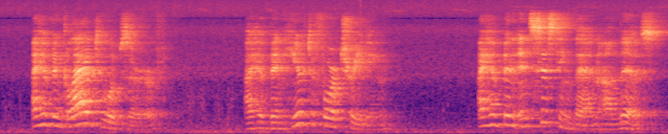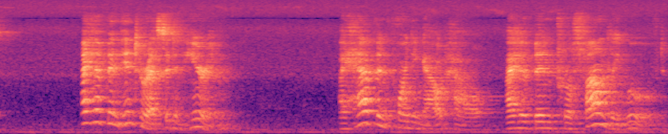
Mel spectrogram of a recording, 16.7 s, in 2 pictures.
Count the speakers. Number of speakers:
one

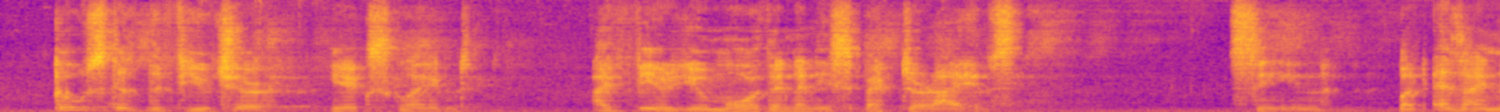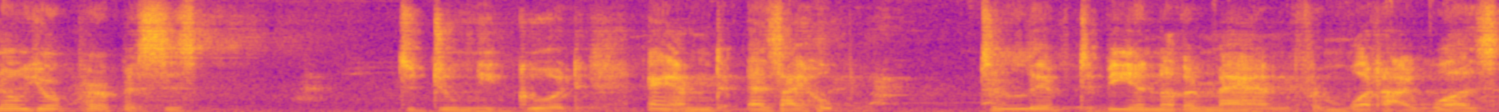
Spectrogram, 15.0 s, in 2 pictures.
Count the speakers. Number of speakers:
one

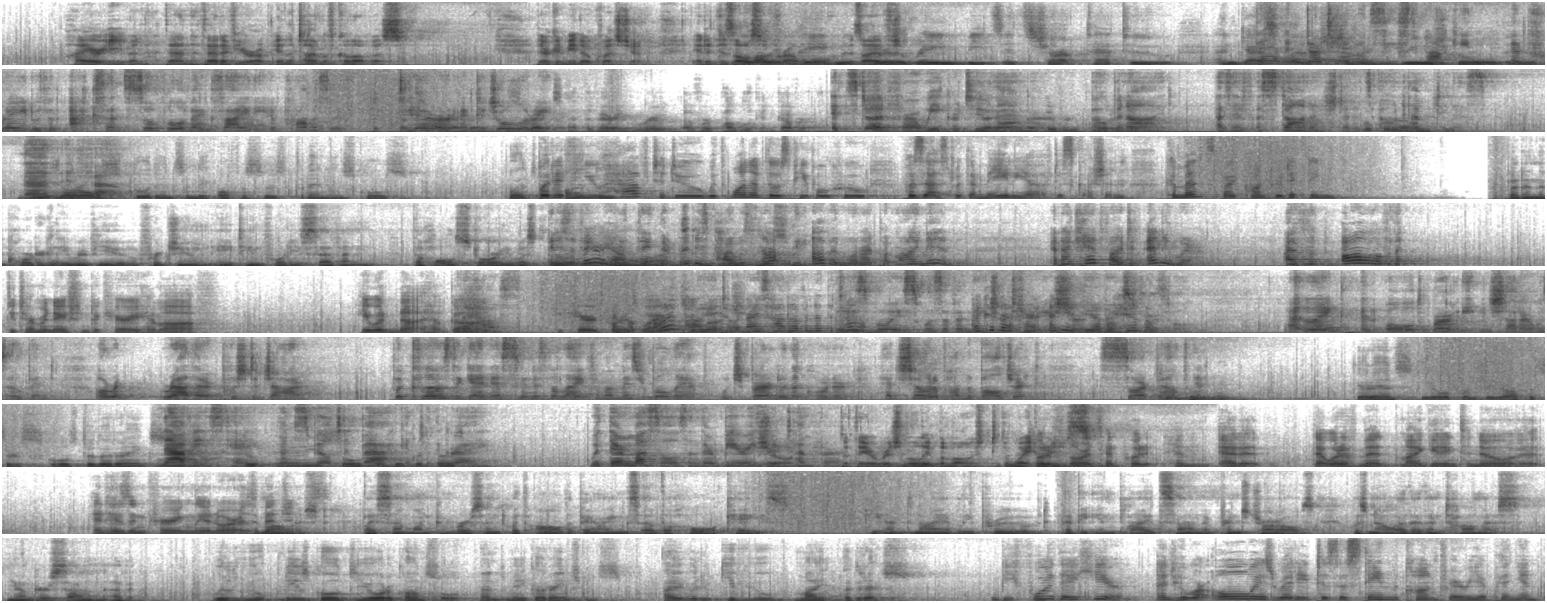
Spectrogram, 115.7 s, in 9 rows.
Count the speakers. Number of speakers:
ten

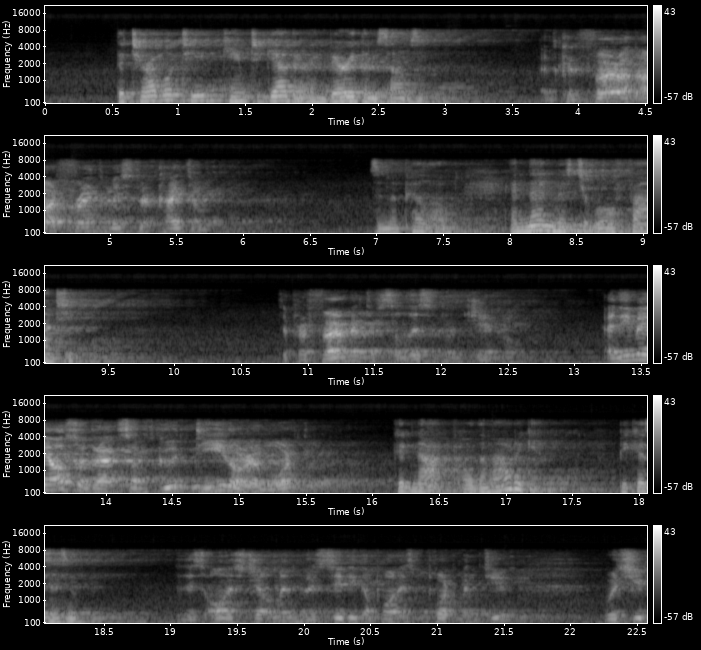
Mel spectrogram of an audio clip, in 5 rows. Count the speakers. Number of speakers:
two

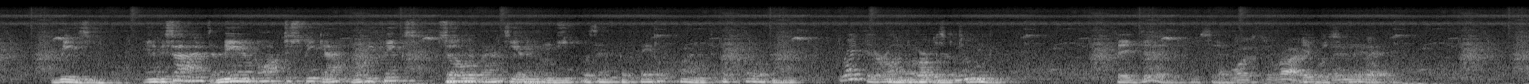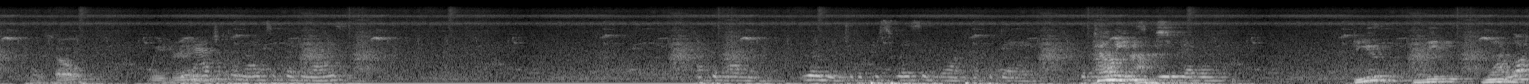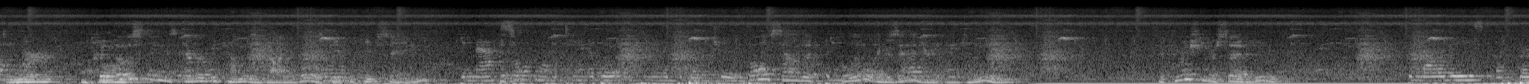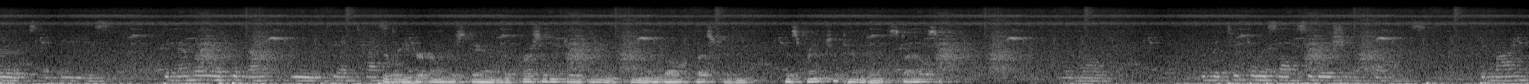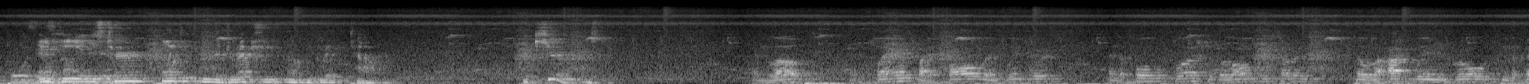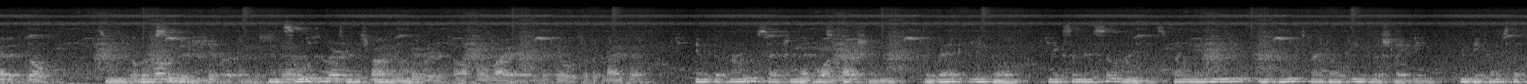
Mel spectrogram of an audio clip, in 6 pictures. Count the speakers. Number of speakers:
six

